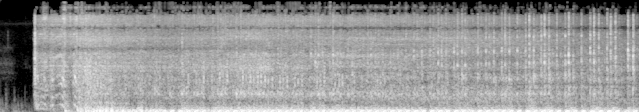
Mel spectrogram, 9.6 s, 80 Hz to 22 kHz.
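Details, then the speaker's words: 2023 Harley-Davidson Road Glide ST 117 with Zippers 468 cam, ThunderMax, SBT exhaust and high-flow breather: a quick crank and fire, then a loud, lumpy V-twin idle with a firm, even beat and no mechanical clatter; healthy. "That's the SBT bullies with the S&S 2 and the 1 and the 2 headers, the 468 cam, high flow breather, ThunderMax, and 117 motor."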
